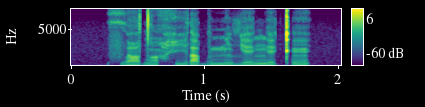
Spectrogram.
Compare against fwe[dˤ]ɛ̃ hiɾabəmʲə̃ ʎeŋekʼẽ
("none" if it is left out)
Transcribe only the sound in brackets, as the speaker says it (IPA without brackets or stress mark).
dˤ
